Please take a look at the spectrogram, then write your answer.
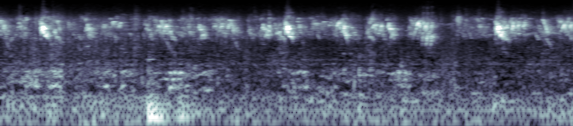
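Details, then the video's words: Hybrid canary x goldfinch delivering fast, high chattering phrases with sharp accented chirps roughly every second and a slight low rumble in the background. "Mixto de jilguero (canary x goldfinch ) - هجين الحسون"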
